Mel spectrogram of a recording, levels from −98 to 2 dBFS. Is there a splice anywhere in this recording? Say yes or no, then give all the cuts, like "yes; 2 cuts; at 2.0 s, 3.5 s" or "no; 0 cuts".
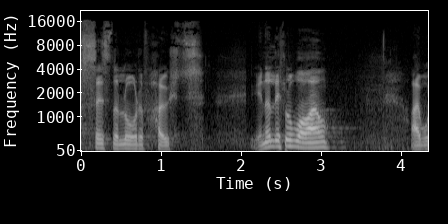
yes; 1 cut; at 2.1 s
